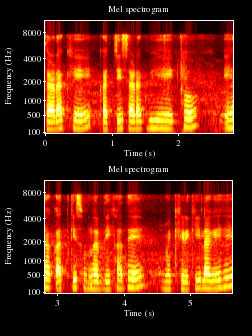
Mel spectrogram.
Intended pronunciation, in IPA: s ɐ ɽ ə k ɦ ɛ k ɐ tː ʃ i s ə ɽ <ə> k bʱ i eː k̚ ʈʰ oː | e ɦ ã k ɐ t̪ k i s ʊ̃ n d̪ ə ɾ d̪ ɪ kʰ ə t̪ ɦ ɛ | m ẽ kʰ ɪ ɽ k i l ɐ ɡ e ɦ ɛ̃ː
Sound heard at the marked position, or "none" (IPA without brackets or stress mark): ə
